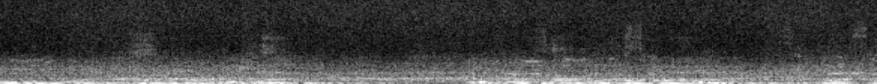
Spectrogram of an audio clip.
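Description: Stadium crowd noise on a broadcast sound track, carrying a steady low hum that drops out briefly about halfway through.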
